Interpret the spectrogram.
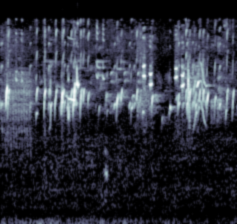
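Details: Goldfinch teaching melody: clean, high, tinkling chirps and short twitters in fast phrases, with a short break just before the middle, over a quiet background.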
